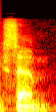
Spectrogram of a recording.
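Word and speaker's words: Cem: Well, someone by the name of Kem Silamet, and his name is spelled C-E-M, his first name, and I'm hoping I pronounced that correctly, Sem.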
